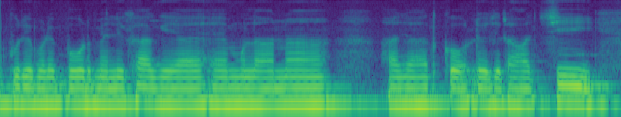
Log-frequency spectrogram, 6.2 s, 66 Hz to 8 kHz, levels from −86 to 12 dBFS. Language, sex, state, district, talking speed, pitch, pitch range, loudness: Hindi, male, Jharkhand, Ranchi, 105 wpm, 110 Hz, 110-115 Hz, -13 LUFS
